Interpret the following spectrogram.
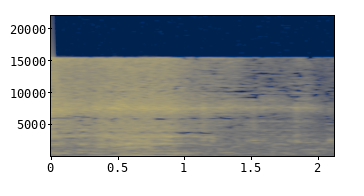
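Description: A low rumble that swells about half a second in and then fades away, leaving a faint hiss.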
